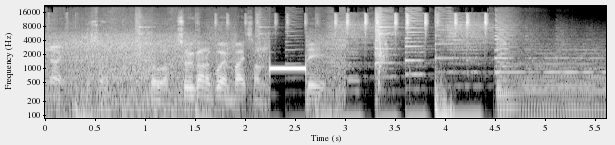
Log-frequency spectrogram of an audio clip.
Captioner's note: beep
